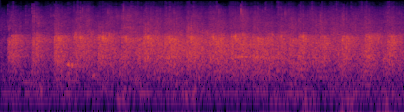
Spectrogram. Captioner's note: applause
